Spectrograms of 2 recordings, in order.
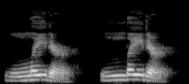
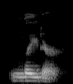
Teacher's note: Notice when I say the word later with my North American accent, the T says a D.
